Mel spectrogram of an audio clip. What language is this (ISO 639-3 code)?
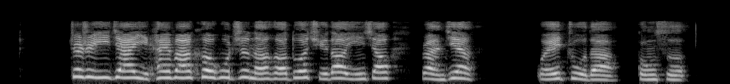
zho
